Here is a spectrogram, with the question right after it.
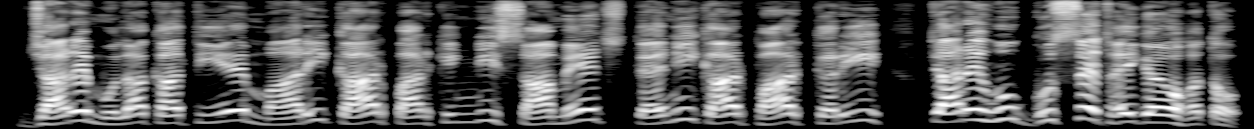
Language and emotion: Gujarati, angry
